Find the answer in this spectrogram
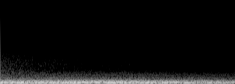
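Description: Deep low rumble of an end-card logo sound effect, the tail of a whoosh-and-boom sting, slowly fading out toward the end.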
